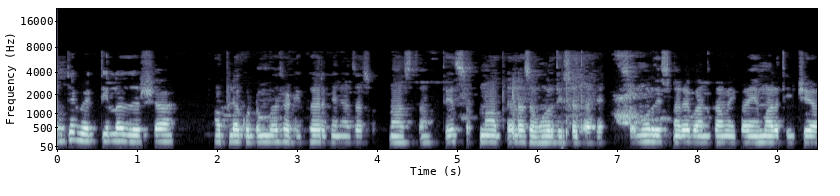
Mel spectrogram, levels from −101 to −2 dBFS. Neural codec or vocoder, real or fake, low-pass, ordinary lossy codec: none; real; 7.2 kHz; none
